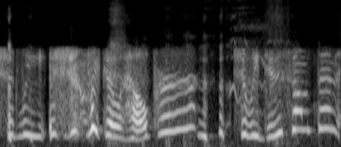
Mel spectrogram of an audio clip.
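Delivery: amused, high, half-laughing question; laughing disbelief. Retold or imitated. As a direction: giggle while asking if you should help. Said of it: "And I'm like".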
